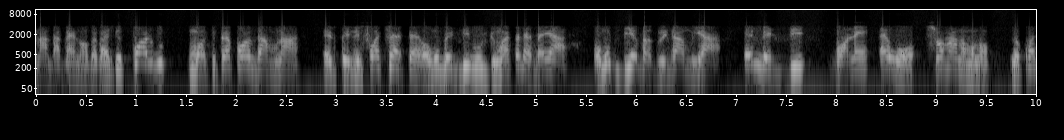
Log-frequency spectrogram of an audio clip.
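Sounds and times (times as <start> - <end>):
man talking over a telephone: 0.0 - 10.0.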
